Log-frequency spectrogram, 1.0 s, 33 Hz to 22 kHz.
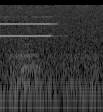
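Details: DW-VET6 veterinary ultrasound scanner: a single long, high-pitched electronic beep after the key is long-pressed over 10 seconds, marking entry into its settings menu; a normal device signal.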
